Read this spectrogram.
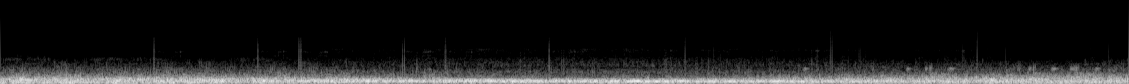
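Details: Stomach growling (borborygmi).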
